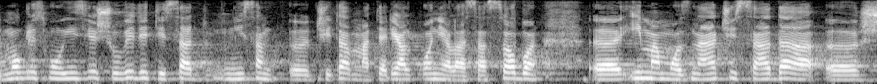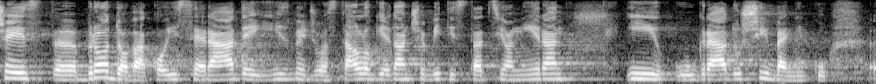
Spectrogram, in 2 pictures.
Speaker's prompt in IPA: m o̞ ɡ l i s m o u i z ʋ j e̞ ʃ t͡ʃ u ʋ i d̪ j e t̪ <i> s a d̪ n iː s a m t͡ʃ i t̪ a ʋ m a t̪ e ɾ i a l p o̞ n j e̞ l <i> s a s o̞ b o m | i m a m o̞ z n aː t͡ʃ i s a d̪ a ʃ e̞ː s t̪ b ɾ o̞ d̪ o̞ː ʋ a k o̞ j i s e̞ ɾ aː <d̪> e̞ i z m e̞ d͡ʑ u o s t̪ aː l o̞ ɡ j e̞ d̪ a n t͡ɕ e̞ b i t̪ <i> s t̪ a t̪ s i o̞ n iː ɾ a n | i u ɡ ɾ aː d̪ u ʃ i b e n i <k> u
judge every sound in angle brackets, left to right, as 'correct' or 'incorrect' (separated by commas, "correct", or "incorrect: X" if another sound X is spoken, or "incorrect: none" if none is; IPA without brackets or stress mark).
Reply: correct, incorrect: a, correct, correct, correct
